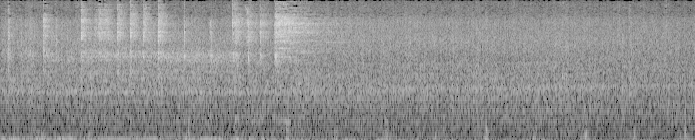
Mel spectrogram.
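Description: Inside a car moving slowly in rain: rain on the windshield and roof over steady cabin and road noise, with a low engine hum in the first few seconds.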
